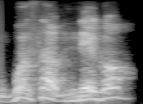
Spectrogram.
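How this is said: It is said in a cold, hostile tone.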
